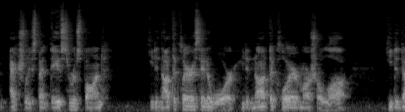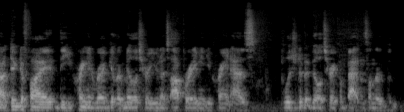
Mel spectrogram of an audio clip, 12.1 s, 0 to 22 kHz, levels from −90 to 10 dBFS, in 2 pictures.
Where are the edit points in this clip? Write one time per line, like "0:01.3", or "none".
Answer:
none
